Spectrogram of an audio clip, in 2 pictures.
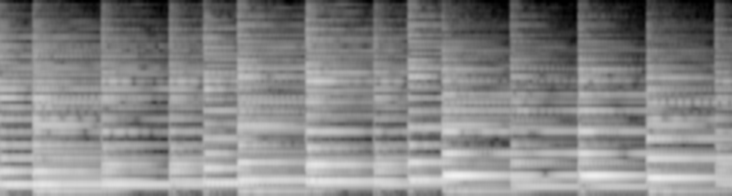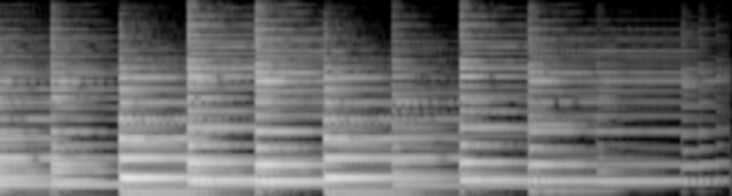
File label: cello duo; Un di felice; La Traviata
